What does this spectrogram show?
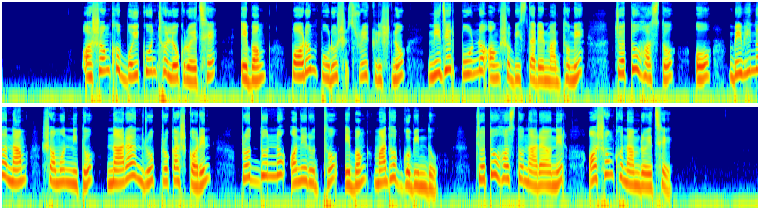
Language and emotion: Bengali, neutral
